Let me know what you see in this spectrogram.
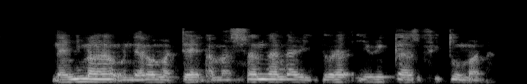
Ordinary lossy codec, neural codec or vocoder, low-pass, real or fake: MP3, 32 kbps; codec, 16 kHz, 4 kbps, FreqCodec, smaller model; 5.4 kHz; fake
